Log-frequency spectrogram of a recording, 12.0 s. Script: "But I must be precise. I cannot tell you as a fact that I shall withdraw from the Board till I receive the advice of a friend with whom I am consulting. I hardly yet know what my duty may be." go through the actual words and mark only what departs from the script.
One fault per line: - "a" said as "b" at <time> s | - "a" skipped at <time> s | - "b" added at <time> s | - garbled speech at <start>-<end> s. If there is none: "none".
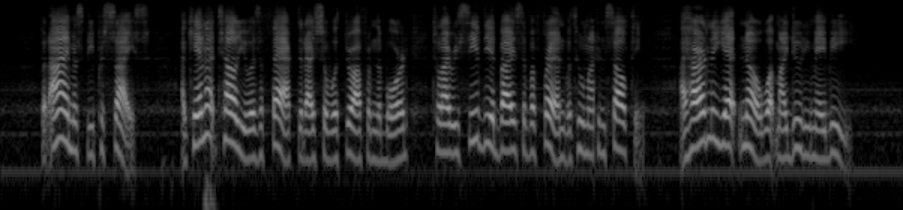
- "am" skipped at 7.9 s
